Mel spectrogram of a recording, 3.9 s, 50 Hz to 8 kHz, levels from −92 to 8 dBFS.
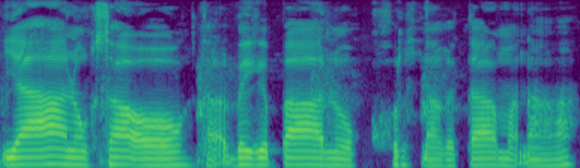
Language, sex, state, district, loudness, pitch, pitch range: Garo, male, Meghalaya, South Garo Hills, -17 LUFS, 115 Hz, 110-120 Hz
